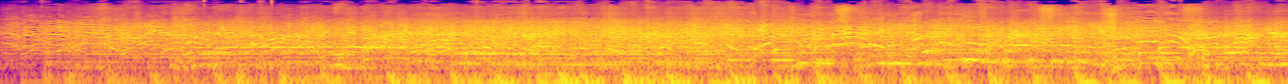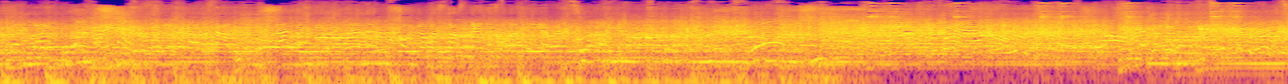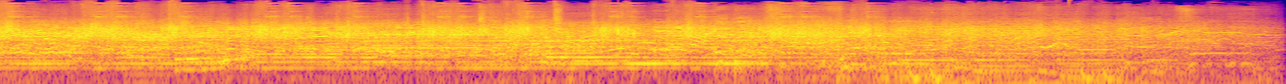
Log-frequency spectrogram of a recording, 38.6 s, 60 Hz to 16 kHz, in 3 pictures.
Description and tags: This sound was recorded with an Olympus WS 550-M and it's the ambient sound of a Saturday night during the Acústica Festival which is made every year in our city, Figueres.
